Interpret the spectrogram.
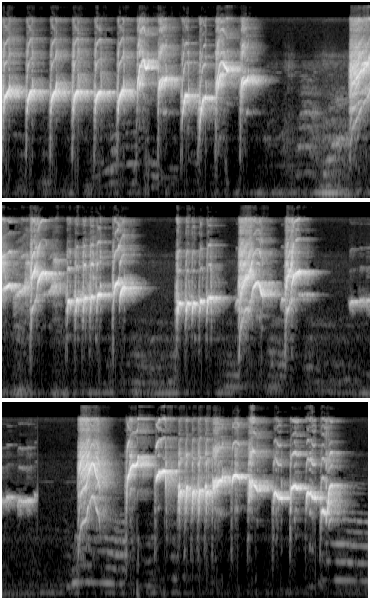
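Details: Lure song of a greater green leafbird meant to raise other leafbirds' excitement: a fast series of repeated whistled notes, then varied rising and falling phrases, with a long steady whistle and brief gaps.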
